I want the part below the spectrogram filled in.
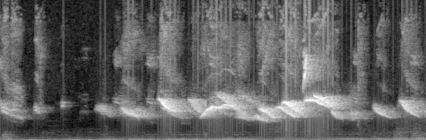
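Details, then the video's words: Song of a green-winged saltator: soft opening notes build into a rich, flowing phrase of overlapping whistled slurs, ending in short rising whistles. "Trinca Ferro (cantando)"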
